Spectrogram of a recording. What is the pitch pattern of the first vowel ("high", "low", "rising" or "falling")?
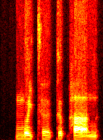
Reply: rising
